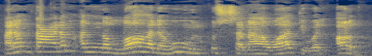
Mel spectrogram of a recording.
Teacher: तालम अन्नल्लाह पे हम गुन्ना कर लेंगे, लफ्ज़ अल्लाह को मोटा पढ़ लेंगे, और वल अर्द की रा को मोटा और दाद को मोटा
